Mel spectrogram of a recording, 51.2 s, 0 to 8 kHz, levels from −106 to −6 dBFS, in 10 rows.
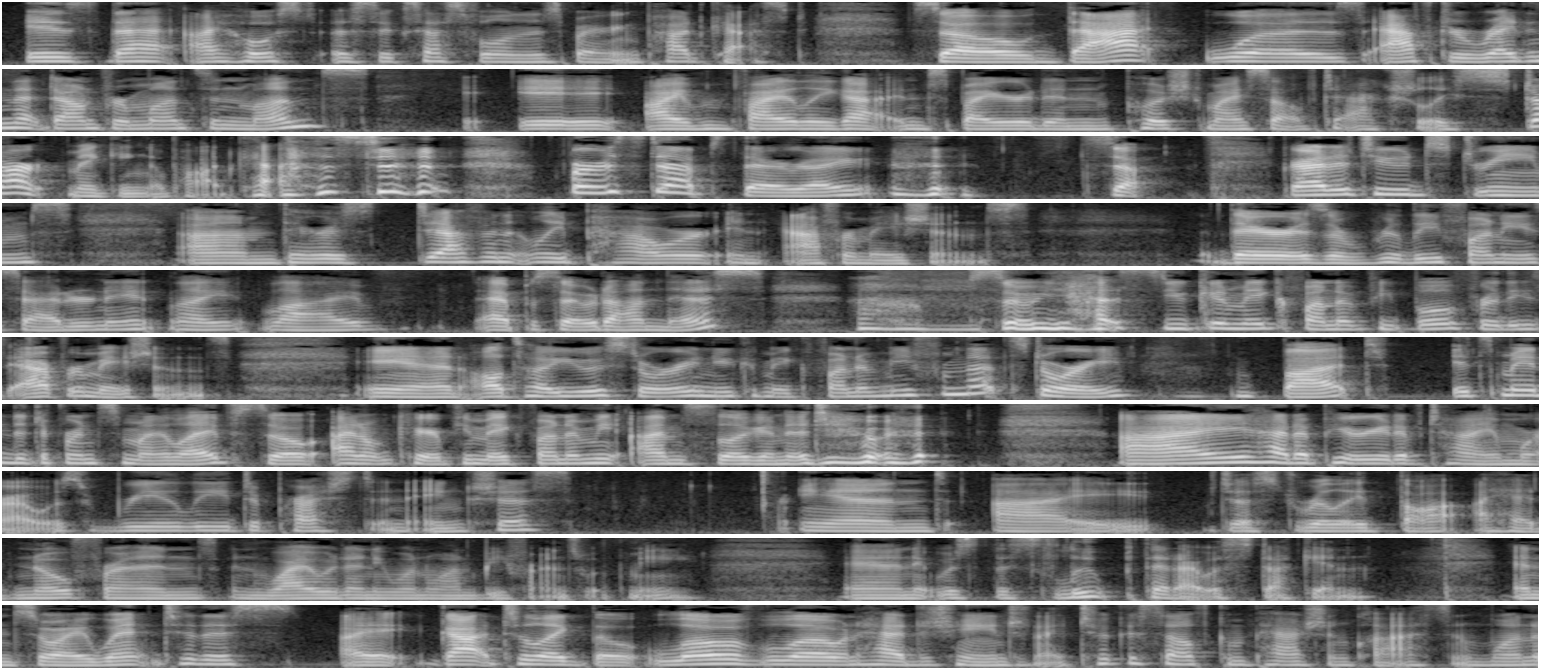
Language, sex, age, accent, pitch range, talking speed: English, female, 20-39, American, 160-200 Hz, 210 wpm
